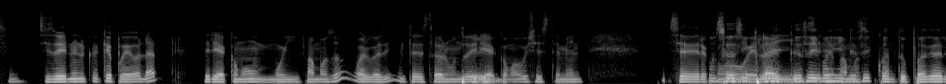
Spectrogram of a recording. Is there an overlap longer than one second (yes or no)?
yes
